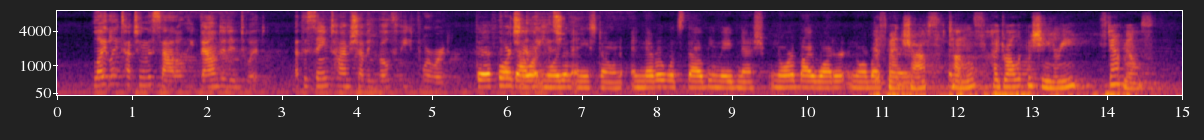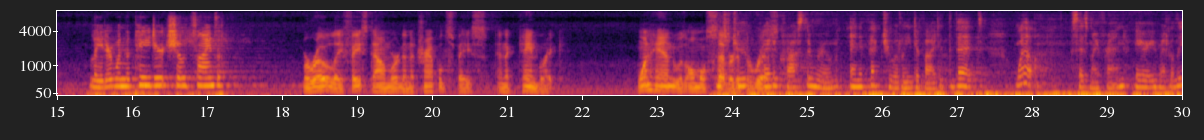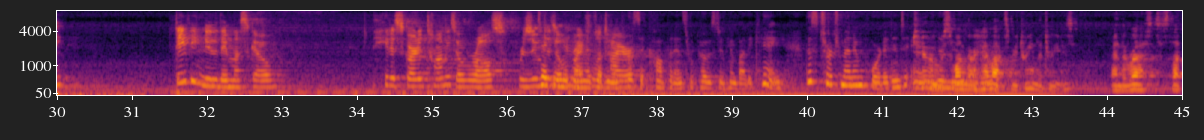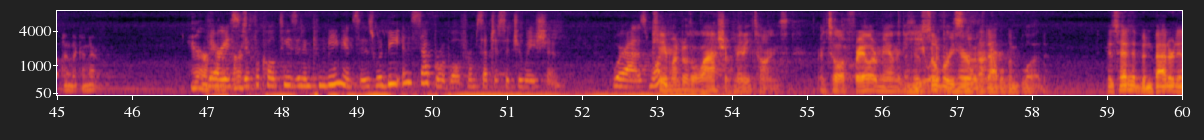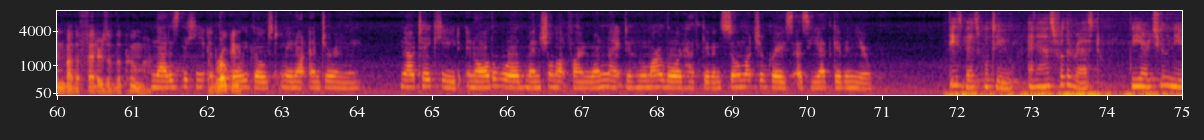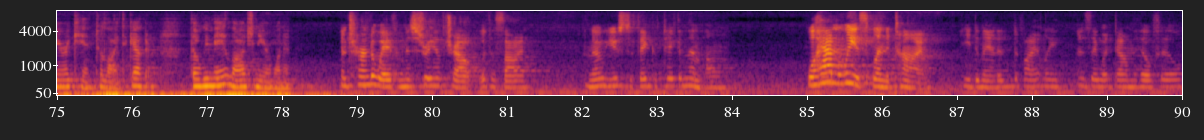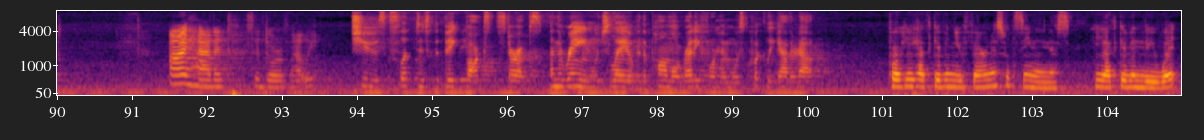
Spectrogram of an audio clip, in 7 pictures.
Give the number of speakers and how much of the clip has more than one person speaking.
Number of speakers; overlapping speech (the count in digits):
10, about 9%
